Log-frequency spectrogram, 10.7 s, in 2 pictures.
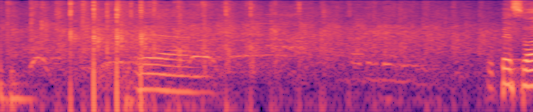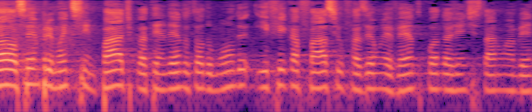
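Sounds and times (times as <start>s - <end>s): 
audience applause: 0.0s - 6.0s
speech: 1.4s - 1.8s, 5.0s - 10.6s.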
